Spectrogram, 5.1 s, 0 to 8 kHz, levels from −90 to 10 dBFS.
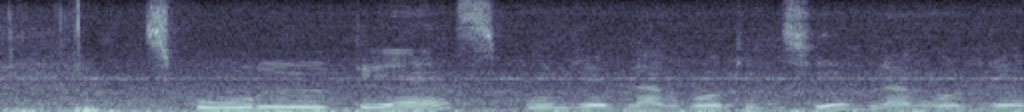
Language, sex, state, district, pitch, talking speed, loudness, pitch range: Odia, female, Odisha, Sambalpur, 175 Hz, 115 wpm, -18 LUFS, 170-190 Hz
